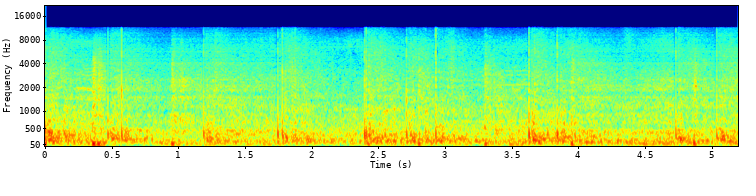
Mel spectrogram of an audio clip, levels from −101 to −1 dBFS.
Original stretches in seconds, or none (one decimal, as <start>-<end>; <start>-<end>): 0.0-0.4; 1.8-4.0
